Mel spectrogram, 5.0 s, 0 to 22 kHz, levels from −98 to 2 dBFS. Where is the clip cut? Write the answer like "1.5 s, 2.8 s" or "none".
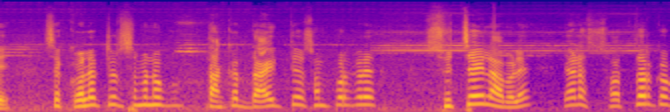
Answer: none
